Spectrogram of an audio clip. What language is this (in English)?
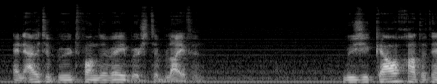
Dutch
